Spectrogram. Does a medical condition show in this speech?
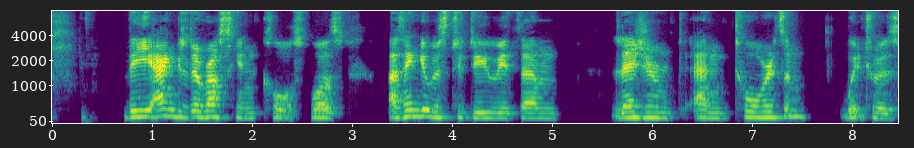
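Yes: cerebral palsy; from birth.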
